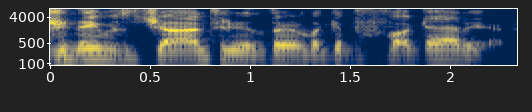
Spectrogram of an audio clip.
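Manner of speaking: can't believe the name you just heard; incredulous. Retold or imitated. Incredulous at the time traveller's name.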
